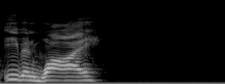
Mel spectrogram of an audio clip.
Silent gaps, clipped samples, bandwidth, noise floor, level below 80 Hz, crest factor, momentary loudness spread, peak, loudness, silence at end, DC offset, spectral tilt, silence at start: none; under 0.1%; 11.5 kHz; -68 dBFS; -68 dBFS; 16 dB; 12 LU; -12 dBFS; -25 LUFS; 1.3 s; 1%; -6 dB/octave; 0.05 s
